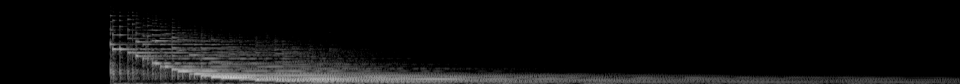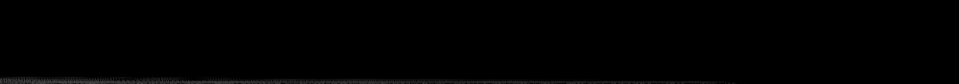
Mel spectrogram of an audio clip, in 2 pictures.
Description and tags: This is what happens when someone's dream is ending.
I created this Harp Glissando by using a Harp SoundFont that I created, Also recorded with the SFZ Player.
